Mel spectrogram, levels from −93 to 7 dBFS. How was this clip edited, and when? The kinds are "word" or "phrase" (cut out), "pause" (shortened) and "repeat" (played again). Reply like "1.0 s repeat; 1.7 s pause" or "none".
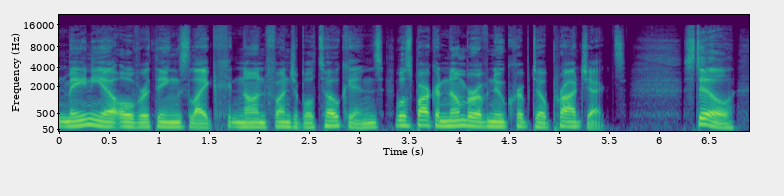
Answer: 3.3 s pause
